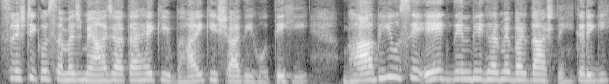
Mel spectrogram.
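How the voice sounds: At a moderate pace, a woman speaks in a fairly high pitch with ordinary pitch variation.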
